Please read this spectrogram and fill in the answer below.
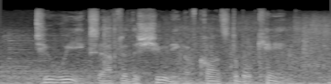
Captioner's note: voiceover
